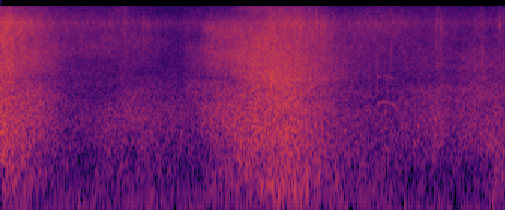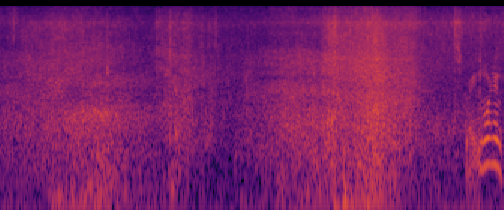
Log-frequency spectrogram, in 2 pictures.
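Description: Waves washing up on Vanderbilt Beach in North Naples, Florida as the tide comes in, a steady surging wash rising and falling in slow swells, with wind noise on the microphone throughout.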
